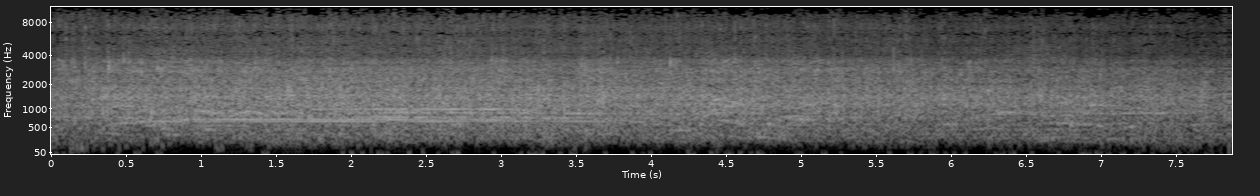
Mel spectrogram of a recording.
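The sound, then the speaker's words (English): Sustained applause from an audience fills the space, a dense, steady wash of many hands clapping at once for several seconds without any voices breaking through. “Clap for.”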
